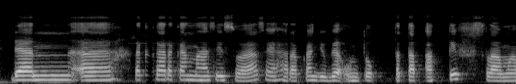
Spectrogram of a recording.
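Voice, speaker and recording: A woman speaks in a normal speaking voice at a moderate pace, her medium pitch carrying fairly even intonation against a quiet background. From Bali, Gianyar. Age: 30s. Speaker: university lecturer. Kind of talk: lecture.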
